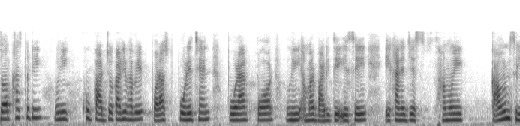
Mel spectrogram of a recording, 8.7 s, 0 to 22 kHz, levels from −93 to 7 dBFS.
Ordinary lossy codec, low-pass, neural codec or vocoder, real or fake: none; none; codec, 16 kHz, 4 kbps, FreqCodec, smaller model; fake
